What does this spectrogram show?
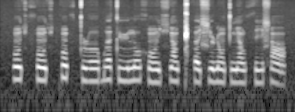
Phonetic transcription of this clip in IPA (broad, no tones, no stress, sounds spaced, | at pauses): õ ç θ õ ç k õ θ t ɹ ɤ b ɜ t y n o x õ i̯ ç ɑ̃ u̯ ǁʰ ɜ ɕ y ɳ õ t ɲ ɑ̃ u̯ θ i ɬ ɑ̃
